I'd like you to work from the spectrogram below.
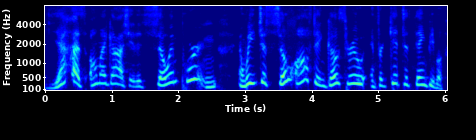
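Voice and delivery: high, gushing imitation of a kids' teacher; children's church teacher. Teacher praising a child's thanks, mock-gushing. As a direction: overdo the sweet, earnest encouragement. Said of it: "And she's like".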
